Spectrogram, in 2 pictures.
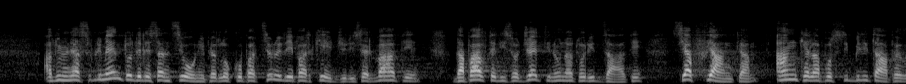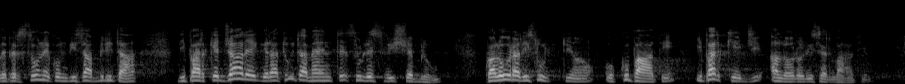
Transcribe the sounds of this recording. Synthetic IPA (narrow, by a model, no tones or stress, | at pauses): a̰d̪uninaspɾimɛnt̪od̪ɪlːesant̪sjoːnipɪrlokːupat̪sːjoːnɪd̪ɛjpark̟ed͡ʒːiriservaːt̪id̪apart̪ed̪isod͡ʒːɛt̪ːinonawt̪oɾid̪zːaːt̪i | siafːjaŋka | aŋk̟elaposːibilit̪apːerlepersoːnekond̪izabilit̪ad̪iparked͡ʒːaːɾɪɡɾat̪uit̪ament̪ɪsulːest̪ɾiʃːeblṵ | kwaloːɾarizult̪inookːupaːt̪i | iparked͡ʒːialːɔːɾʊriserva̰ːt̪i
